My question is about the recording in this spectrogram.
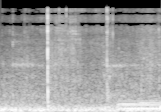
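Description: Kale leaves being snapped off the stalk by hand: two short snaps, about three quarters of a second apart, over a low outdoor rumble, with a brief steady hum near the end.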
